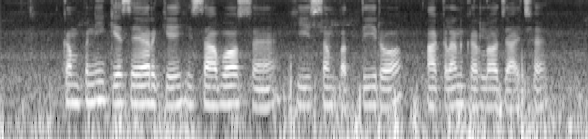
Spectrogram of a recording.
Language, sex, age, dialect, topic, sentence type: Maithili, male, 25-30, Angika, banking, statement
